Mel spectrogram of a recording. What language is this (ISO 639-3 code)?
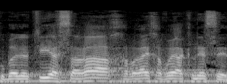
heb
